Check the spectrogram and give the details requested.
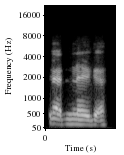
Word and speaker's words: Chattanooga: you from chattanooga no 30 miles north of chattanooga okay there we go for malibu barbie okay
